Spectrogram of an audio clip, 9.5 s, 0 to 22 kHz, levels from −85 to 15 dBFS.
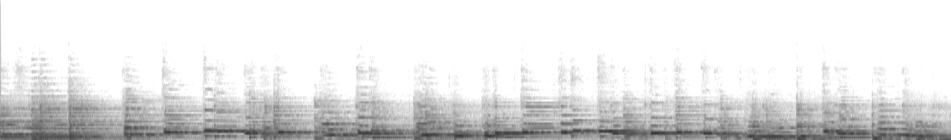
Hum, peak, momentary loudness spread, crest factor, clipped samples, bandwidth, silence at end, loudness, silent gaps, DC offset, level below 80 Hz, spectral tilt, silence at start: none; -4 dBFS; 5 LU; 16 dB; under 0.1%; 8.2 kHz; 0 s; -18 LUFS; none; under 0.1%; -84 dBFS; -2.5 dB/octave; 0 s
